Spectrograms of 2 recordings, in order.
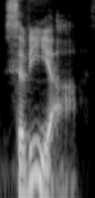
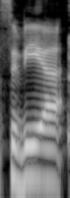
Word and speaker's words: Sevilla: I think the Spanish call it Sevilla. Sevilla, Jill. Do I have that better? Is that better than pistachio? – It is. It is. They do pronounce it Sevilla.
